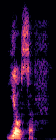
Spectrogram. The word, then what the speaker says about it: Yosef: world using the man they called Yosef so people will call him Joseph but I'm trying to pronounce the name right because the letter J doesn't exist all right it's something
